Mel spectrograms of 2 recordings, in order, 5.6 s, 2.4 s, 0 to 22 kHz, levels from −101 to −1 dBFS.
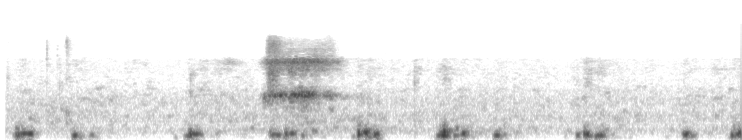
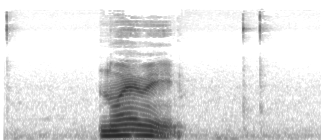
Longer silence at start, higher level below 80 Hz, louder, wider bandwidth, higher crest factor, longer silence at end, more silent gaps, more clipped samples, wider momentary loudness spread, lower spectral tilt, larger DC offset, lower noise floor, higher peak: second, 0.1 s vs 0.75 s; second, -70 dBFS vs -62 dBFS; second, -41 LUFS vs -23 LUFS; second, 7.4 kHz vs 15 kHz; first, 24 dB vs 16 dB; second, 0 s vs 1.1 s; neither; neither; second, 16 LU vs 22 LU; second, -4 dB/octave vs -7.5 dB/octave; neither; first, -74 dBFS vs -68 dBFS; second, -18 dBFS vs -10 dBFS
